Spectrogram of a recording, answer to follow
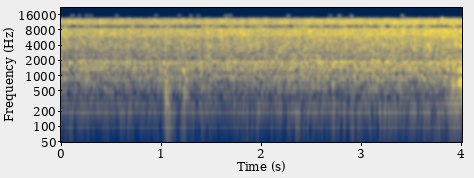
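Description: Kitchen tap running steadily, with a brief knock about a second in.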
